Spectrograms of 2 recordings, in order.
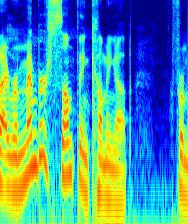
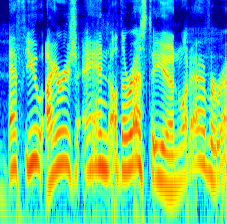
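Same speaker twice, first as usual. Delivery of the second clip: higher-pitched mock outburst; retold defiance; 8 semitones higher than usual. Tipsy Scottish friend dismissing the others, mock defiant. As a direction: imitate a friend cursing off the whole group. Acting out friend cursing everyone off.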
